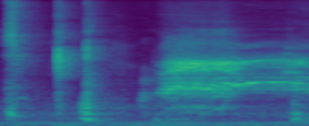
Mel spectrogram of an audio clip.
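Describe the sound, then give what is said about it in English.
A door gives a long, wavering high-pitched squeak that runs for about a second, following a few sharp clicks or taps. No one speaks. “That was a squeaky door.”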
